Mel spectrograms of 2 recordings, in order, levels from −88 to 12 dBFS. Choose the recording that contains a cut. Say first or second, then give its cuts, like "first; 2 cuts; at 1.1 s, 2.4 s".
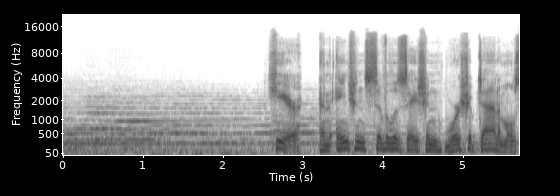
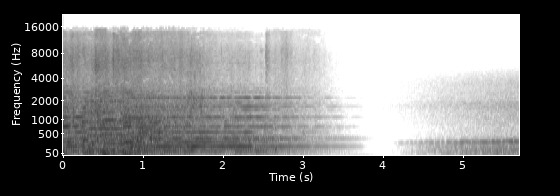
first; 1 cut; at 2.0 s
